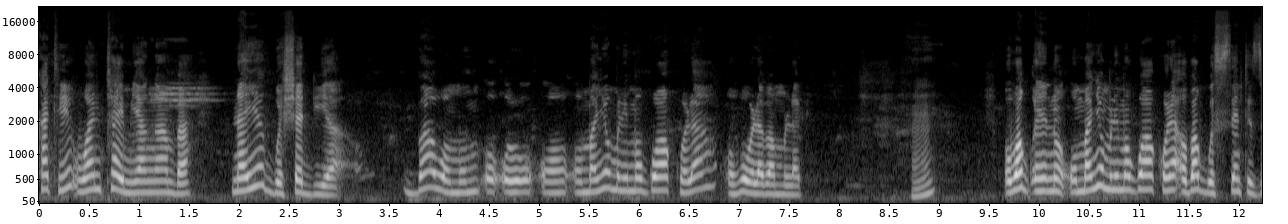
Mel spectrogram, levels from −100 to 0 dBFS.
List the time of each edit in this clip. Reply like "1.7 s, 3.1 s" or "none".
none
